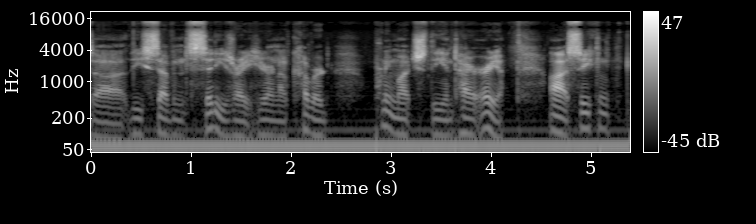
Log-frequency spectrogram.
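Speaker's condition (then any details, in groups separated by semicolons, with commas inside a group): No condition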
